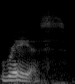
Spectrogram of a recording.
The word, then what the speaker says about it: Reyes: the father's name but if you want to say it correctly it would be Mr Juan Carlos Alvarez Rees but a lot of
